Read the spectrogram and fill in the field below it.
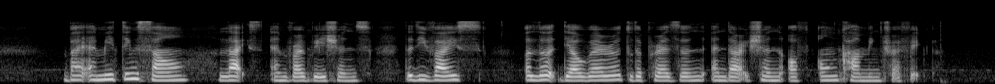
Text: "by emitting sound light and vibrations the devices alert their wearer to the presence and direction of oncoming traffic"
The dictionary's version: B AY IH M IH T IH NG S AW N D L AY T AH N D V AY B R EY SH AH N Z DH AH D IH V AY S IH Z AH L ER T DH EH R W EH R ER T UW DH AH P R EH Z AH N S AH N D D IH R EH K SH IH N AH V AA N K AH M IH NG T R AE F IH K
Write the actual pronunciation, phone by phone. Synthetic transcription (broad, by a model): B AY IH M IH T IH NG S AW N L AY T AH N V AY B EY SH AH N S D AH D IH V AY S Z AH L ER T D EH W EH R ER T UW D AH P R EH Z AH N AH N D D IH R EH K SH IH N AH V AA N K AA M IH NG T R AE F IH K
